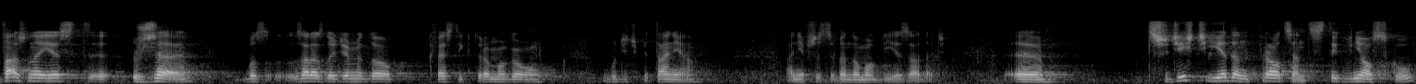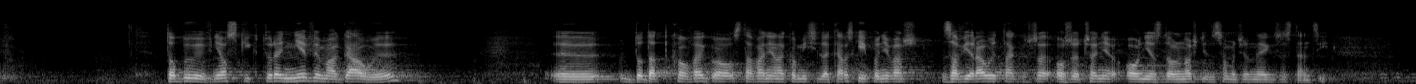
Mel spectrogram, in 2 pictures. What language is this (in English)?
Polish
